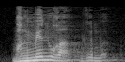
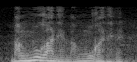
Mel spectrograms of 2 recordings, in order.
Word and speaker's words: 막무가내: 이거 완전 막매누가 뭐라고요? 막무가내 발음이 자꾸 하는데 막무가내인 거예요.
